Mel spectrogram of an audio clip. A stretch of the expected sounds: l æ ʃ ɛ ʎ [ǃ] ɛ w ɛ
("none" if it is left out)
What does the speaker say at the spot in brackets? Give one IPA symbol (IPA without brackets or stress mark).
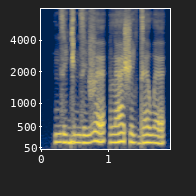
d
